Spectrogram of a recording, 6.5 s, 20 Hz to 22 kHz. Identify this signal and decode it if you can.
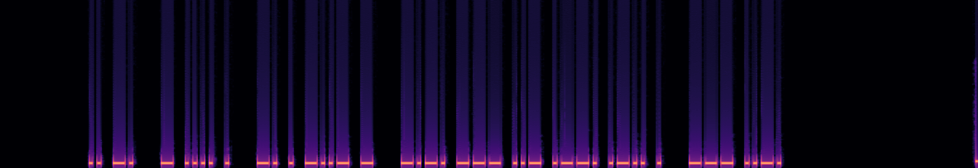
Morse code, heard as a keyed tone, about 44 wpm, 700 Hz. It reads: IN THE NEXT COUPLE OF
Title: Sets of 5 Words Encore2 45wpm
